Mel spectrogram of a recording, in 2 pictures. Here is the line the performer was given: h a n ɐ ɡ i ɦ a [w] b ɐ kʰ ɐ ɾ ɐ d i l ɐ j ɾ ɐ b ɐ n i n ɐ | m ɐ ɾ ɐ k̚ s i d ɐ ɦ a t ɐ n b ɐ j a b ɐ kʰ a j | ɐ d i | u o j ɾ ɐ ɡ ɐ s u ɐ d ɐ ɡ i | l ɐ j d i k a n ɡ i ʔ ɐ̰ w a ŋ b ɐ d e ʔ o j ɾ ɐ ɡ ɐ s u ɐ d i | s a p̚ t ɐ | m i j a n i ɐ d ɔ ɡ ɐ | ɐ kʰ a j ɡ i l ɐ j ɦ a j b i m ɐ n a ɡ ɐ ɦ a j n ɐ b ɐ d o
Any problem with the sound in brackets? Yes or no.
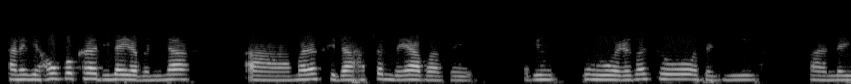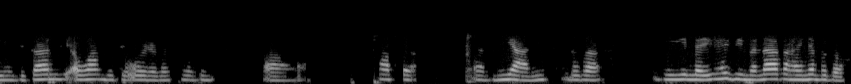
no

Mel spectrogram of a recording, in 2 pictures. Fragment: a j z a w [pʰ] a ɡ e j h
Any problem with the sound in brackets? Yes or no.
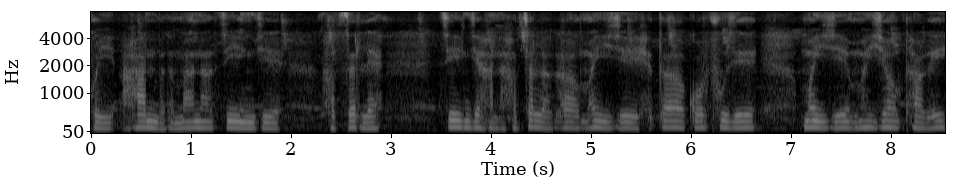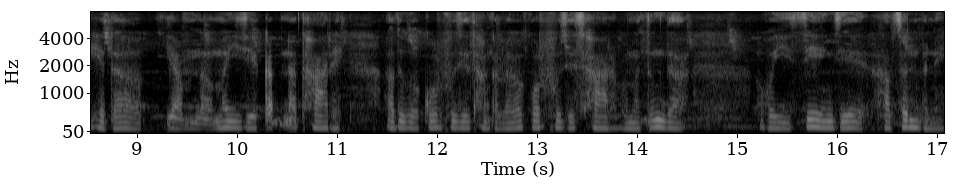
yes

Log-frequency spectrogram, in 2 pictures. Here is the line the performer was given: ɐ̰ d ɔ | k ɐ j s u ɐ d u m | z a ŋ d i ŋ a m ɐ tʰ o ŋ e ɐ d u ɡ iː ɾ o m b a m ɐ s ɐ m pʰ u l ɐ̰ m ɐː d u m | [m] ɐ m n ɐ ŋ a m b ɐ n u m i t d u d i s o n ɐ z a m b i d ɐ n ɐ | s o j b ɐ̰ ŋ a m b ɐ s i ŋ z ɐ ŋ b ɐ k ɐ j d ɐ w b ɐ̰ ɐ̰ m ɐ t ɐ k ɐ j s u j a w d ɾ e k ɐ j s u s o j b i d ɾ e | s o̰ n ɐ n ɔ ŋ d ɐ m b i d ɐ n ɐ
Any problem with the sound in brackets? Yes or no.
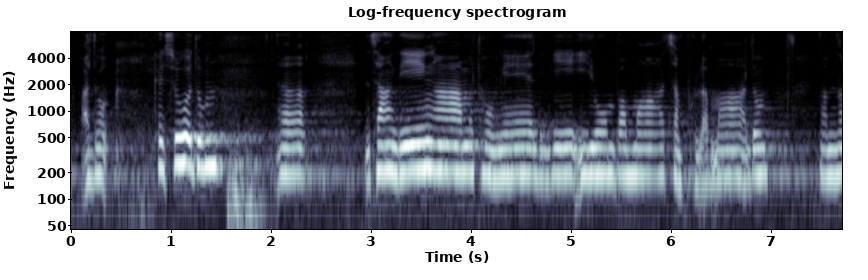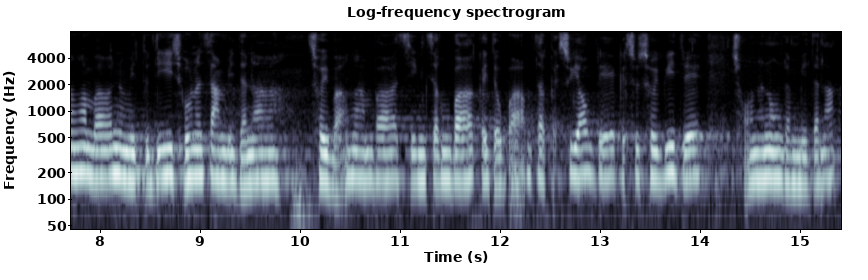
yes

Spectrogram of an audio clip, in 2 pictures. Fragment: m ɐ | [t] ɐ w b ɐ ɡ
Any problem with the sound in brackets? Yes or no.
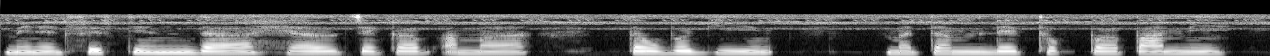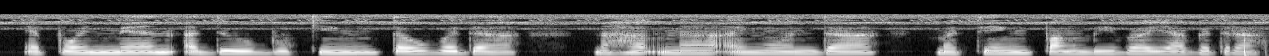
no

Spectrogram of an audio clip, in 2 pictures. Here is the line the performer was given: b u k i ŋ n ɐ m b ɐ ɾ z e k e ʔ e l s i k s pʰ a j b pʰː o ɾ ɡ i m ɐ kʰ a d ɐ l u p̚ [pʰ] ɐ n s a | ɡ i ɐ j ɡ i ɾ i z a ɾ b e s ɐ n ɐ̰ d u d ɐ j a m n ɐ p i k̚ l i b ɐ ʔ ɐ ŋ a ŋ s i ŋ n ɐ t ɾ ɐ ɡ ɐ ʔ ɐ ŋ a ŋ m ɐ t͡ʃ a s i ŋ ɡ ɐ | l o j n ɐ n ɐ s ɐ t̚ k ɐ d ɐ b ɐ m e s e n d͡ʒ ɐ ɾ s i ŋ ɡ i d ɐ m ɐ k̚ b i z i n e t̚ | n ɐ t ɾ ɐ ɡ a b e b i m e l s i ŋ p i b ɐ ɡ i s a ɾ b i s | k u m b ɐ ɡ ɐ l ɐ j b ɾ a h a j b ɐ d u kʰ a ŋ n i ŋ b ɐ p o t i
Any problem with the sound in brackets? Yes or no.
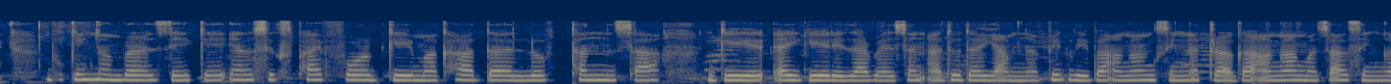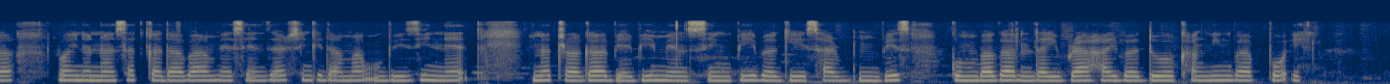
yes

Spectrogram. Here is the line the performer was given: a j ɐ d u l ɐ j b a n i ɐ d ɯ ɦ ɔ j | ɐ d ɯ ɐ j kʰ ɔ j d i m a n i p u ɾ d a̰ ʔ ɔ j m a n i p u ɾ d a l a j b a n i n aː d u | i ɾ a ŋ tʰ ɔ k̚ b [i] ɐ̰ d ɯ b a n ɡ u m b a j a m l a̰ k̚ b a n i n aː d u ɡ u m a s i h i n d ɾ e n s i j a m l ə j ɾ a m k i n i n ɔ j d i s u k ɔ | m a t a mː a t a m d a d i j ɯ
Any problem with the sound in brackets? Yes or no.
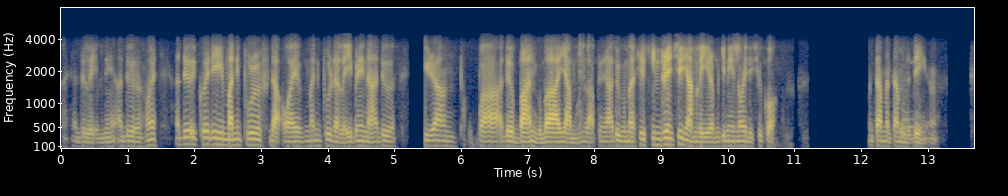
yes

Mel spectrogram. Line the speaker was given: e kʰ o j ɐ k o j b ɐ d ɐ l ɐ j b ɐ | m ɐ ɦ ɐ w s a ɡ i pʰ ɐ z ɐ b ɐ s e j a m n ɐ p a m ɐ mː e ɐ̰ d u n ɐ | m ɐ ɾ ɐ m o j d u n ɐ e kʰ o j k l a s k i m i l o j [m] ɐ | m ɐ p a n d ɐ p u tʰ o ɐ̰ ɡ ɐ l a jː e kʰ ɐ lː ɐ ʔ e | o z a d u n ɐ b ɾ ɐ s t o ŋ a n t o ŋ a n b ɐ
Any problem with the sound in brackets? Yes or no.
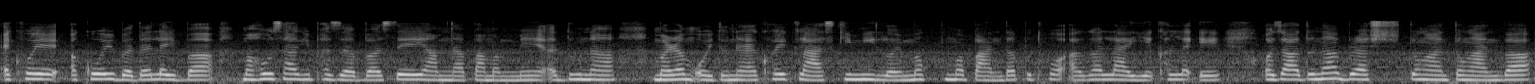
no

